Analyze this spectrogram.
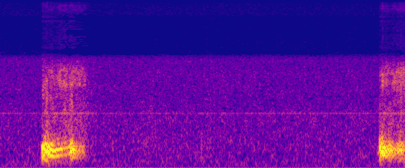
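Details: Cat asleep on a pillow: two short, rough, rumbling snores about four seconds apart, one per breath, against quiet room hiss: snoring.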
